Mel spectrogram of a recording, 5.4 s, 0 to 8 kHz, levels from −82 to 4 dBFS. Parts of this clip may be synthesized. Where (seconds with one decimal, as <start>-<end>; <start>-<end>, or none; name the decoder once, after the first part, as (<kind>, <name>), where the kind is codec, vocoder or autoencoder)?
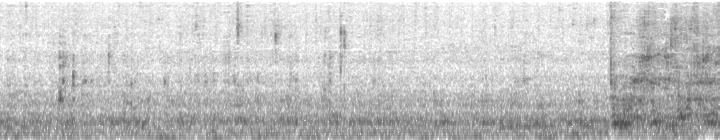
none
